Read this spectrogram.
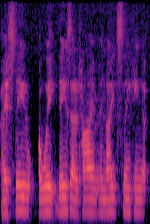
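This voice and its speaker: A man reading his own written story aloud in a casual way, halting and correcting himself as he goes. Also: mid-range voice, completely flat delivery, warm tone, low-quality recording.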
